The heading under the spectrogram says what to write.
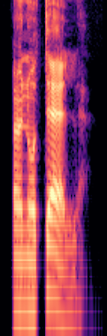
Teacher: when un is followed by a vowel sound, you do pronounce the N, like in un hôtel, a hotel. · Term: liaison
